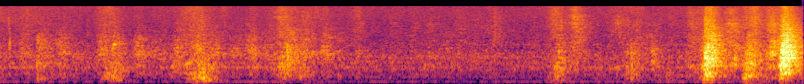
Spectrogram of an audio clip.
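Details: Leroy, a pet Kerry Blue Terrier, panting because he wants to play: quick, breathy, noisy bursts in an uneven rhythm, softer at first and then a louder cluster of rapid huffs near the end.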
